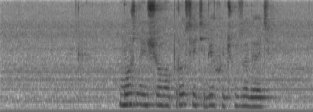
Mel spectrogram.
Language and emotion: Russian, neutral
